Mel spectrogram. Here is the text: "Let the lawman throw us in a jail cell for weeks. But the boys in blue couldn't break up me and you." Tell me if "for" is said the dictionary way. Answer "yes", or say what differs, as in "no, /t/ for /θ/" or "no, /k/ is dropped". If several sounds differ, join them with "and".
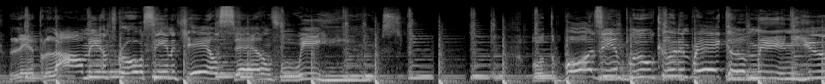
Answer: yes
